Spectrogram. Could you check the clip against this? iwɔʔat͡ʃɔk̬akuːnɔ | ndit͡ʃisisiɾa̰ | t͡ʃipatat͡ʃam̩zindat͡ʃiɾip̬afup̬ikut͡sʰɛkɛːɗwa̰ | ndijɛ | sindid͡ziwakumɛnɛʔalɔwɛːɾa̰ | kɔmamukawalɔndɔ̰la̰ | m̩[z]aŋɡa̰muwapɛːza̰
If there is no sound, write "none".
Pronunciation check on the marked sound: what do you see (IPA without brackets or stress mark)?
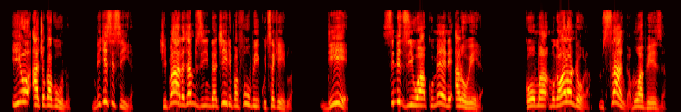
s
